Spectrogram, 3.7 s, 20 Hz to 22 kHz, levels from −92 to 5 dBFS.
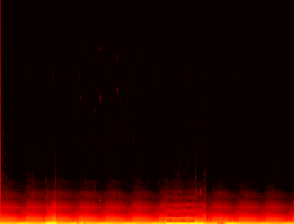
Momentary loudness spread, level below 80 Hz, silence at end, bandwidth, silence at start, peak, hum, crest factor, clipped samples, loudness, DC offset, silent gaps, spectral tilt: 7 LU; -64 dBFS; 0 s; 2.1 kHz; 0 s; -14 dBFS; none; 12 dB; under 0.1%; -28 LUFS; under 0.1%; none; -13 dB/octave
